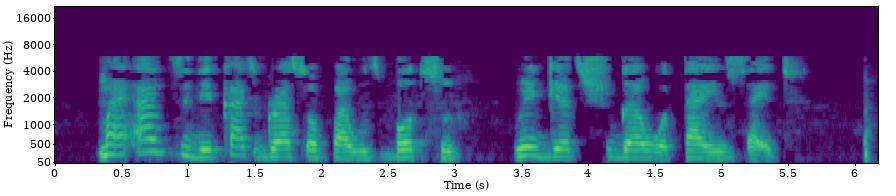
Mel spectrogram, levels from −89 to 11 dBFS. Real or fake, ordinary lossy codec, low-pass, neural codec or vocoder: real; MP3, 24 kbps; 7.2 kHz; none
